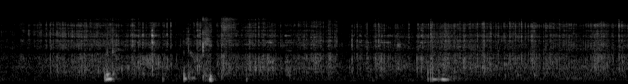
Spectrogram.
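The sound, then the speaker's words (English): A mechanical clanking and ratcheting, like an old door mechanism grinding open, with a few heavier thunks over a steady hiss of moving parts. “It's a door.”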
